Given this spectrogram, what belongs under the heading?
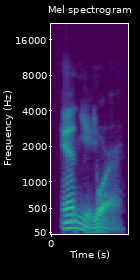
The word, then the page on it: enure: American English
